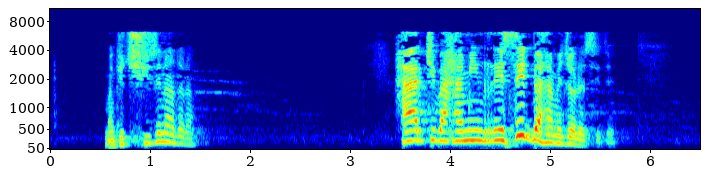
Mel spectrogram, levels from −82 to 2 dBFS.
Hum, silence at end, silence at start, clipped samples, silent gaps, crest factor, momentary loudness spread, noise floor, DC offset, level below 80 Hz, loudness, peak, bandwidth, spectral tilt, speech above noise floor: none; 0.85 s; 0.55 s; under 0.1%; none; 22 dB; 20 LU; -70 dBFS; under 0.1%; -74 dBFS; -21 LUFS; -2 dBFS; 6.6 kHz; -4 dB/octave; 48 dB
